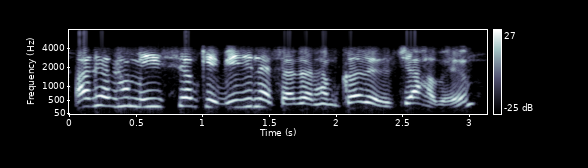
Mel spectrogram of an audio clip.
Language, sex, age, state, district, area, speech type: Maithili, male, 18-30, Bihar, Samastipur, rural, conversation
